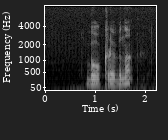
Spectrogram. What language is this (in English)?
Norwegian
